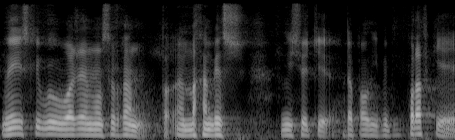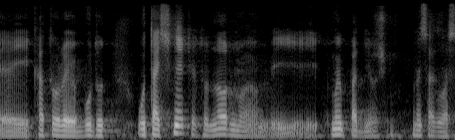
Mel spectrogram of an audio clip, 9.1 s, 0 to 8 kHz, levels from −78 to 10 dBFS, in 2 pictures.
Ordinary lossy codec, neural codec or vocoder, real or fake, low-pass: none; codec, 24 kHz, 1.2 kbps, DualCodec; fake; 7.2 kHz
